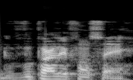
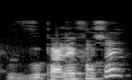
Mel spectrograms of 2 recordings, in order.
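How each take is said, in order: First: The voice falls at the end. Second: The voice rises at the end. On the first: It states a fact. "if you have a statement like" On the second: It asks a question. "using the rising voice intonation"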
